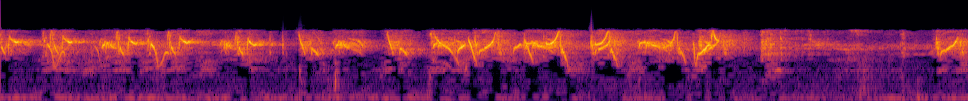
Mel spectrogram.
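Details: Bar-winged prinia lure sound meant to attract birds: fast, excited series of high chirps and squeaky slurred notes, about three to four per second, loud and continuous throughout.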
